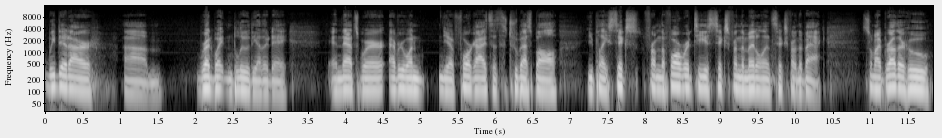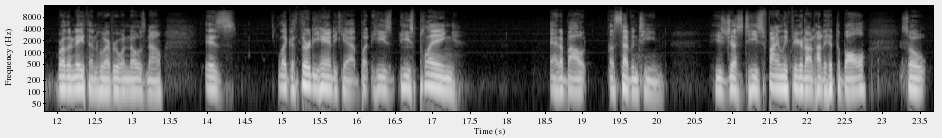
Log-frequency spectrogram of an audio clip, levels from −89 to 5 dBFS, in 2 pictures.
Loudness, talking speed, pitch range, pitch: -19 LUFS, 190 wpm, 105-125 Hz, 115 Hz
